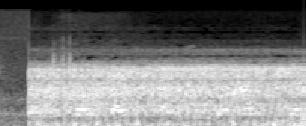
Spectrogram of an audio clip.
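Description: Steady hiss of radio static, starting a moment in and holding even.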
